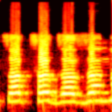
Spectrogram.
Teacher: वरच्या दाताच्या अजून थोडं मागे जीभ जात तिथे टाळू आहे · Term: तालव्य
